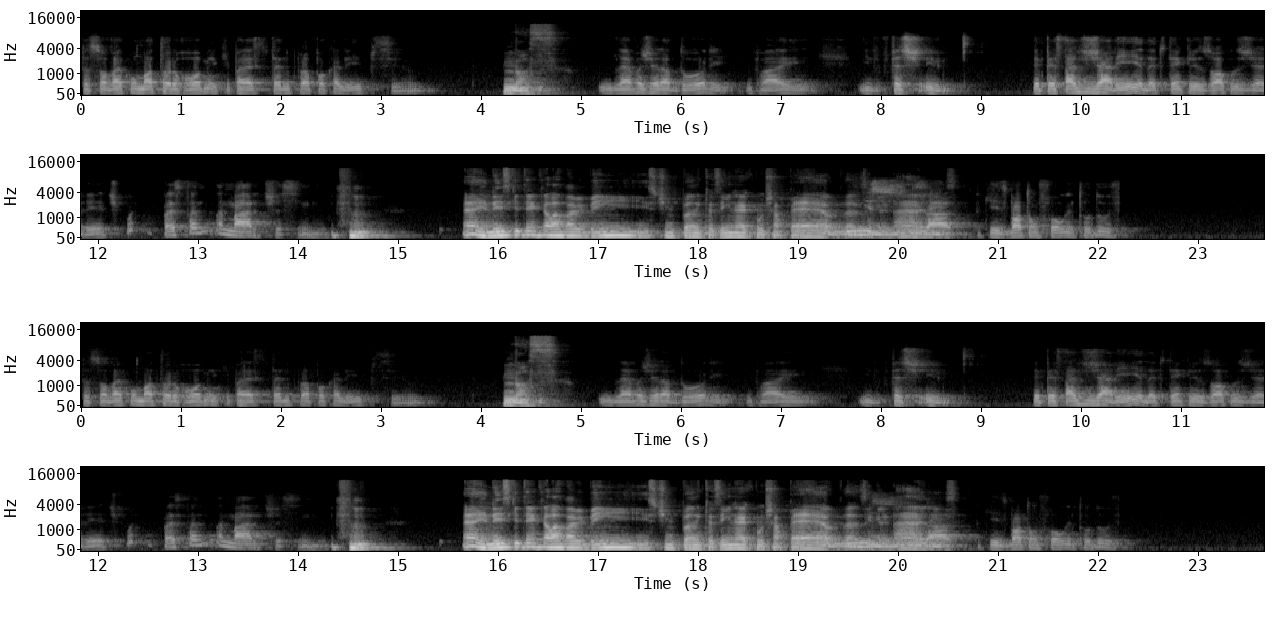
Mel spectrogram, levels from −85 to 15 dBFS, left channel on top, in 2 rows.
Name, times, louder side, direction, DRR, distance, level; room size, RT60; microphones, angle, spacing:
voice 1, 0.0-2.8 3.1-3.5 4.5-4.6 5.2-7.4 7.8-8.7 9.5-12.1 12.7-14.3 15.9-16.1 19.4-20.6 20.9-22.2, left 3 dB, 60° left, 1.2 m, -31 dB
voice 2, 4.2-4.7 14.3-14.8 15.6-20.5, right 1 dB, 20° right, 0.9 m, -19 dB
30.0 x 22.5 x 5.4 m
head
